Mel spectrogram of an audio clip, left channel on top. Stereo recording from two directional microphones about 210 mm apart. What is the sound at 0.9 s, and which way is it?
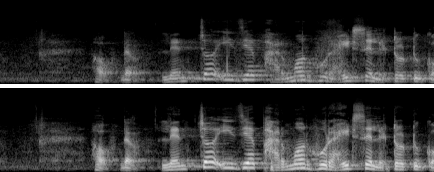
A man's voice, 45° right (ahead or behind).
